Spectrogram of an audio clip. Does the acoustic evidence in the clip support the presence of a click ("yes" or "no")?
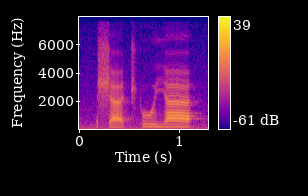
no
